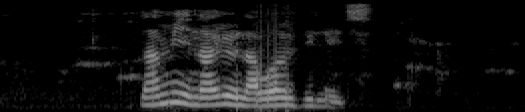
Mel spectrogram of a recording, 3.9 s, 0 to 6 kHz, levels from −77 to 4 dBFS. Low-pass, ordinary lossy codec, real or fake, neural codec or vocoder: 5.4 kHz; MP3, 24 kbps; fake; vocoder, 22.05 kHz, 80 mel bands, WaveNeXt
